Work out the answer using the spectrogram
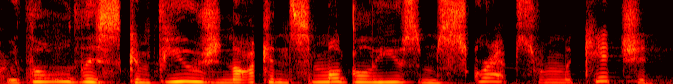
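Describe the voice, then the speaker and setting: Woman as a high-voiced, plucky young otter. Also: a little fast, very noisy, close to an everyday voice. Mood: hushed, earnest. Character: kindly, plucky female otter slave helper. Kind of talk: animated cartoon acting.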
